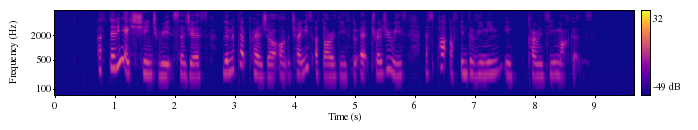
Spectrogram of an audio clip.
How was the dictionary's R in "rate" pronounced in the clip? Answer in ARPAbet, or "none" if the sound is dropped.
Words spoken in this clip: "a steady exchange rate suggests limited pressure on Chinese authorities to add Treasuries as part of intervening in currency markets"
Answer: W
